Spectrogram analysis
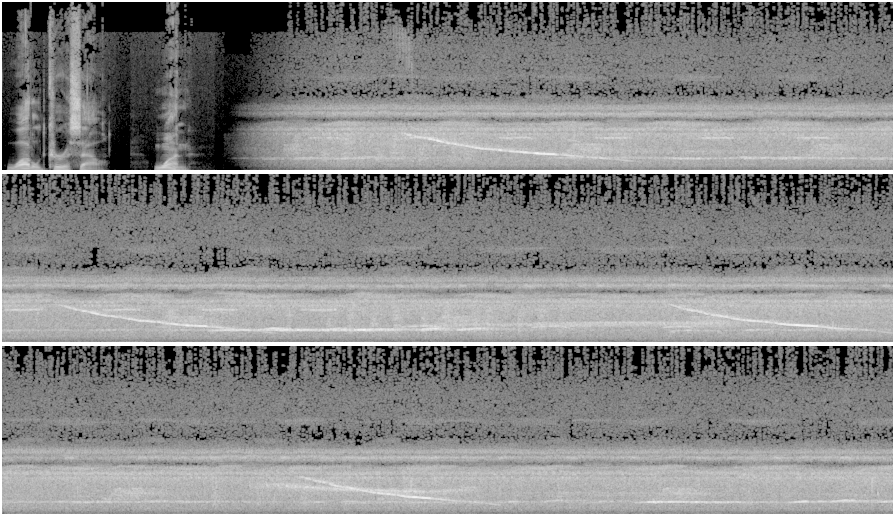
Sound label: Wattled Currasow, Birds of Ecuador; S. America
